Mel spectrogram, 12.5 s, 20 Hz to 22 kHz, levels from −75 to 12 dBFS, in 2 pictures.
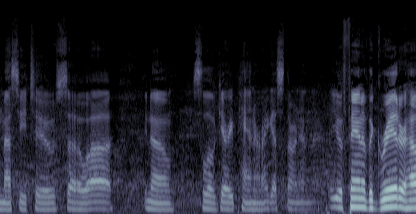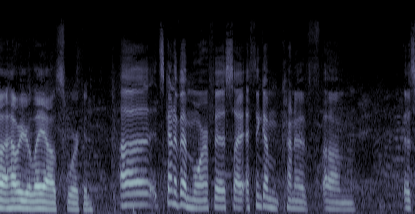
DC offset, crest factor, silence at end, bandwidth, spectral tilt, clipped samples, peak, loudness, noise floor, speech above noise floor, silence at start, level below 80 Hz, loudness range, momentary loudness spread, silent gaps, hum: under 0.1%; 20 dB; 0 s; 15 kHz; -5.5 dB/octave; under 0.1%; -2 dBFS; -21 LUFS; -44 dBFS; 23 dB; 0 s; -52 dBFS; 11 LU; 18 LU; none; none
